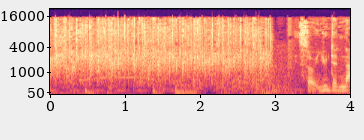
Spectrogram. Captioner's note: applause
